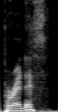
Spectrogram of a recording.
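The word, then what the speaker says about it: Paredes: Pedes.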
